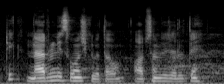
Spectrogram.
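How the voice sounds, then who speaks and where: A man's voice: fairly high pitch, fast talker. A man teaching an exam-prep lesson in a casual way, asking questions and answering them himself. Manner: casual, repeats himself, asks and answers his own questions.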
